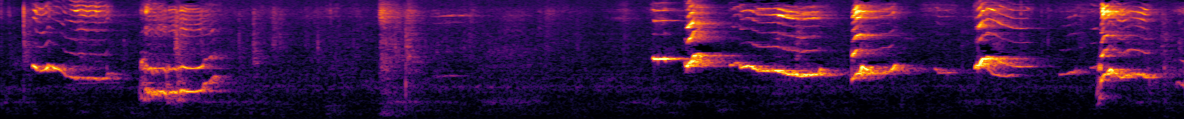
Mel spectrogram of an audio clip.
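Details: Four- and six-week-old Miniature Schnauzer puppies whimper and yelp indoors, high wavering cries sliding downward, in clusters with short quiet pauses between them.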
